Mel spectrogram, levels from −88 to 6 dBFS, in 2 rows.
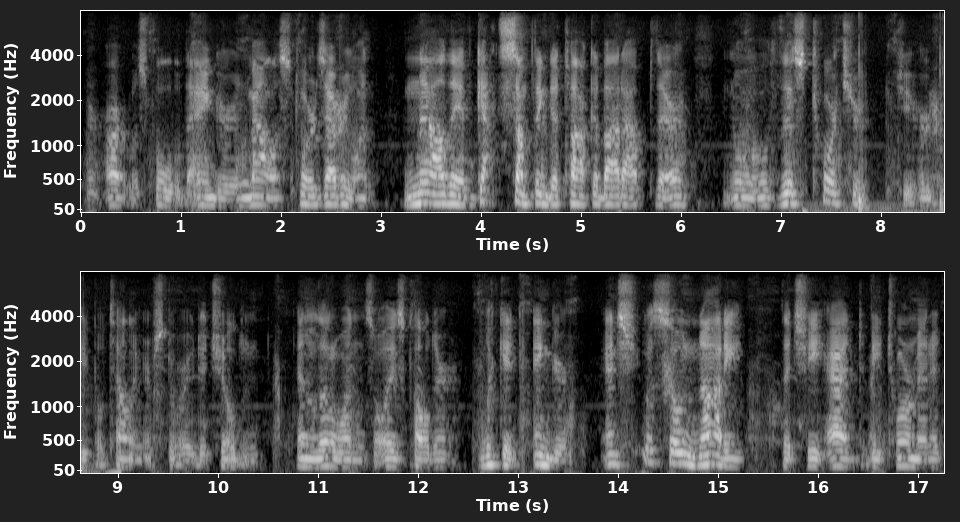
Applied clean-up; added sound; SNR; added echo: neural separator model SepFormer DNS4.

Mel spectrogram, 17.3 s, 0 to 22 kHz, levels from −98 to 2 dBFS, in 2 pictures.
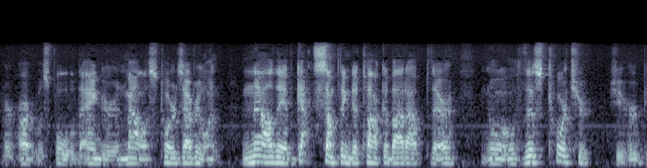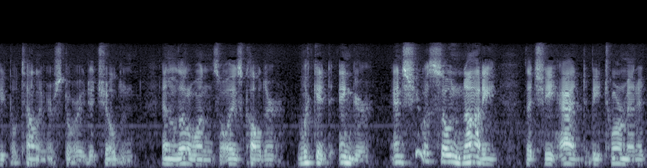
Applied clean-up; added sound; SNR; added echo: none; none; none; none.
